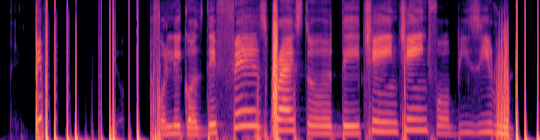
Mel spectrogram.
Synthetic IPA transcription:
pip | fɔliɡɔsdefespɹaɪstodet͡ʃent͡ʃẽnd͡ʒfɔbiziɹud

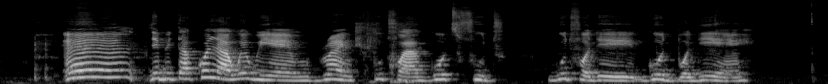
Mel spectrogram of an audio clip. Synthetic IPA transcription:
ɛ̃debitakɔlawewiɛ̃mɡɾãndputfɔaɡotfud | ɡudfɔdeɡod̚bɔdiɛ̃ɛ̃

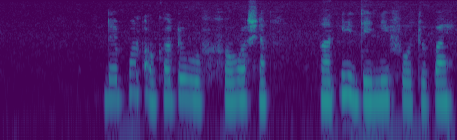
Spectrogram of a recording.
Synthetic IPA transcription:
dɛbɔ̃nɔɡaduwufɔɾɔʃãn | ãnidilifɔtubaɪ

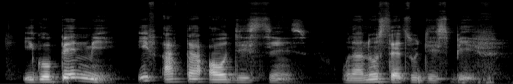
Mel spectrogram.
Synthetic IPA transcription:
iɡopẽnmi | ifaftaʔɔldistĩŋs | unanosɛtudisbif

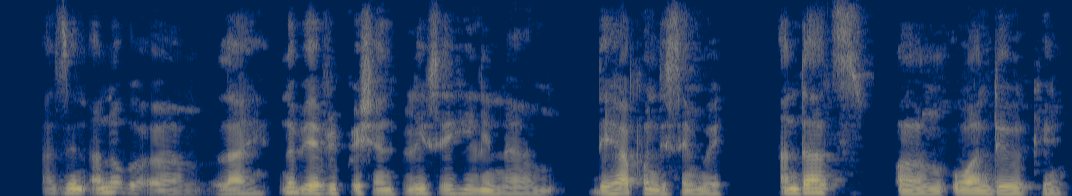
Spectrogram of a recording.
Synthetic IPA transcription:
azĩna̰noɡoʌmlaɪanobiɛvɾipeʃɛ̃ntbiliv̥seɦilĩnʌm | deɦapʰɔ̃ndɨsẽmwe | ã̰ndats | ʌmwãndeokʰe

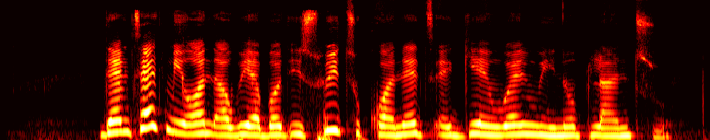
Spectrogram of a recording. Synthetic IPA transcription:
dɛ̃mtʰekmiɔ̃nawebɔtiswitʰːukʰɔnɛk̚tʰeɡẽnwɛ̃nwinoplãntʰɹu

